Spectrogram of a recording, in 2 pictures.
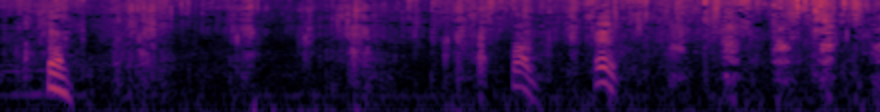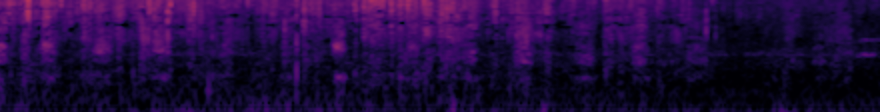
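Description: Footsteps crunching on a gravel and dirt track, a step every fraction of a second, with a leashed dog walking alongside. A short, loud vocal sound sliding down in pitch comes right at the start, and a person says 'okay' and laughs a few seconds in.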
